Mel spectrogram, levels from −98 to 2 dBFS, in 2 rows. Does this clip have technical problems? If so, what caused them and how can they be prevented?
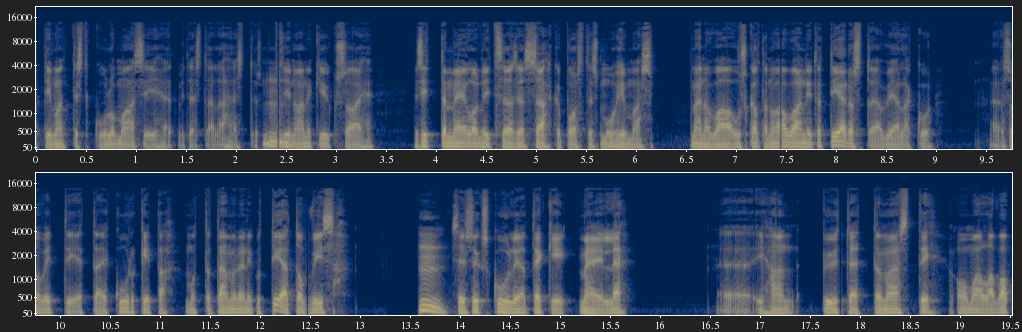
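Yes. Gaps between chunks occur at 2.41–2.43, 7.43–7.46, 12.46–12.48 and 17.79–17.81 s, right after "miten sitä lähestyisi mm" and "en ole vaan uskaltanut". Each 25 ms hole recurs every 5 s, where chunks join with leftover padding or a late start. The waveform shows flat lines and the spectrogram shows sharp-edged blank stripes. Trim codec padding and queue each chunk for gapless playback.

A rebuffering stall from 13.26 to 13.57 s adds about 0.3 s of silence after the player's buffer emptied, then resumes without loss. It appears as a wider empty band on the spectrogram. Buffer more audio ahead and adapt the stream to the available bandwidth.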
